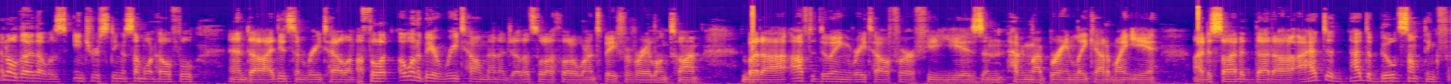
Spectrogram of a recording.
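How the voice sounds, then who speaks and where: Talking at a very fast pace, a man with an Australian accent has a fairly low voice and a bright, sharp tone. His pitch varies in an ordinary way. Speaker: gaming YouTuber. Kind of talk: interview Q&A. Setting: voice chat server.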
